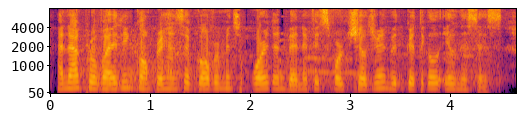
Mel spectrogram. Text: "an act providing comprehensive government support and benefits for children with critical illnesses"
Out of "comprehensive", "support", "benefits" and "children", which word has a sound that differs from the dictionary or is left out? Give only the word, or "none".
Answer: none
